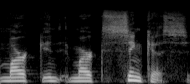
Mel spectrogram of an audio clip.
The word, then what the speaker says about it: Marcinkus: Talk to us, too, about Paul Marcinkus, if I'm pronouncing that correctly.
